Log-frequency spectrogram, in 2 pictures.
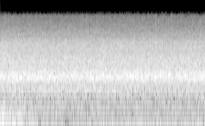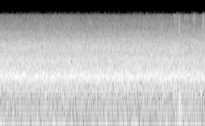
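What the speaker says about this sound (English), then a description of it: "Listen to this crowd just shaking the girders of this place" A packed stadium crowd roars at a Notre Dame college football game, a steady, loud wall of cheering that holds without a break for the whole stretch.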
